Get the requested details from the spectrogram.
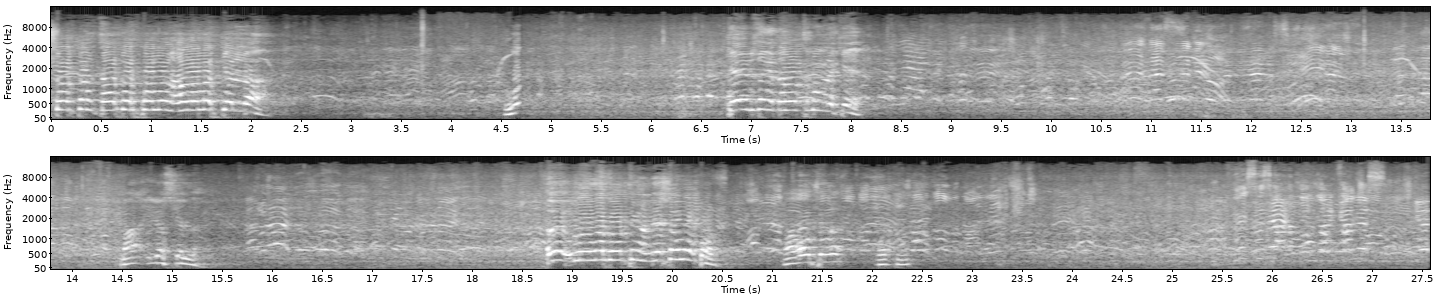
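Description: A crowd of men chatters outdoors.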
